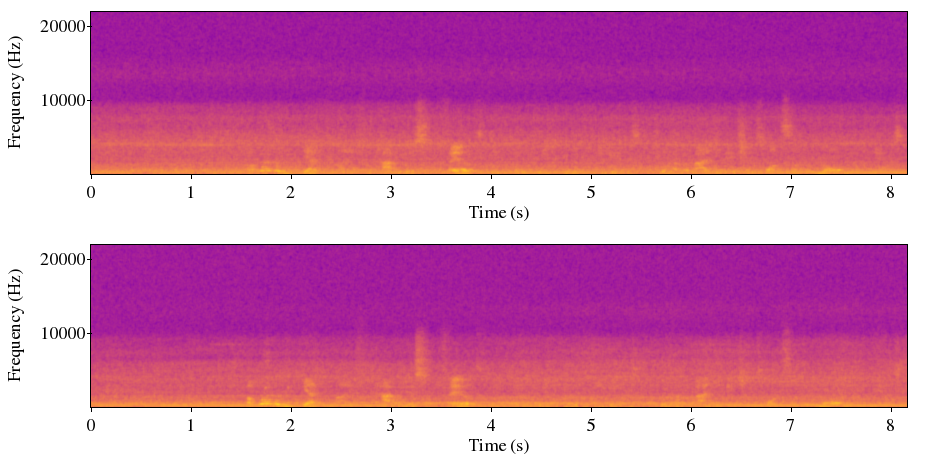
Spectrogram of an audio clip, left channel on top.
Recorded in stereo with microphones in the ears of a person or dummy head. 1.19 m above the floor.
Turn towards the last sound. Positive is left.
turn(degrees=60)  # may be behind; listen again after turning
